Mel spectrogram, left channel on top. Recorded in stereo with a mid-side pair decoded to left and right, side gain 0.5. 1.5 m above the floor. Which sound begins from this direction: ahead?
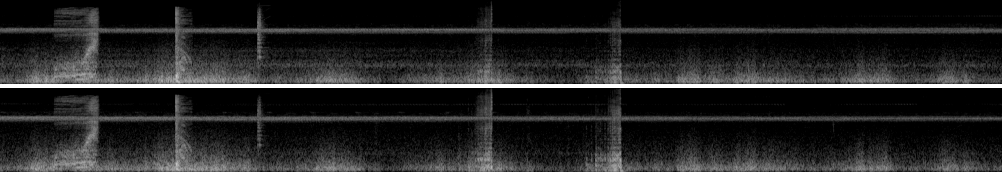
Throat clearing, at 0.5 s.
